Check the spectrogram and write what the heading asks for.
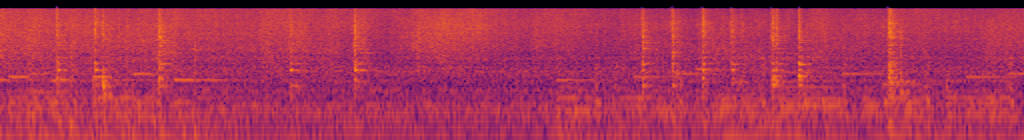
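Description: Egg noodles and bok choy sizzling in a stainless steel wok while a metal spatula stirs and tosses them, knocking against the pan with short ringing clinks over a steady hiss. The clinks come more often in the second half.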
